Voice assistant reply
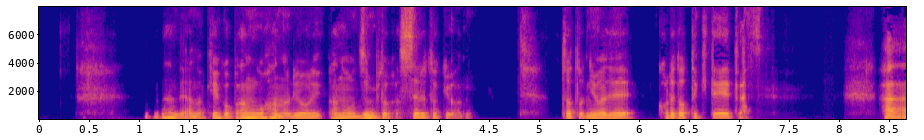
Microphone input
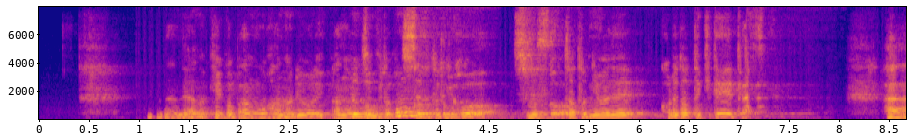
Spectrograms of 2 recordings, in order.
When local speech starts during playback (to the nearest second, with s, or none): 3 s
